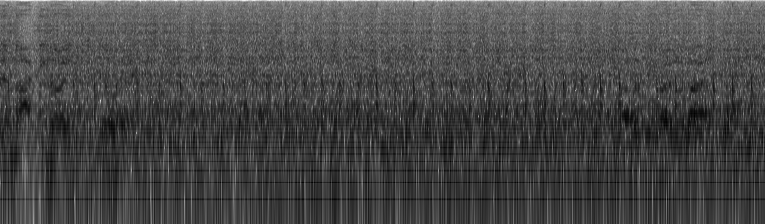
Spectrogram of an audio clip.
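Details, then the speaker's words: Engine idling with a deep repeating knock, clearest at idle; isolated to cylinder two by pulling spark plug wires and checking valve lifters; teardown found a spun rod bearing and rough crankshaft. "now that we determined that the knocking noise is coming on number two cylinder"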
